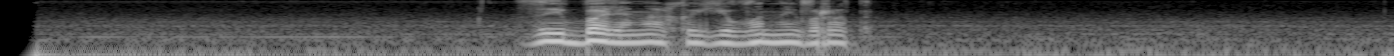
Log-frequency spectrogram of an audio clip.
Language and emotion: Russian, angry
